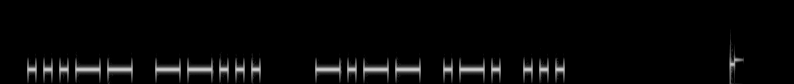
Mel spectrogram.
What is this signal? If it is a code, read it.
Morse code, heard as a keyed tone, about 15 wpm, 700 Hz. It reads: 37 YRS
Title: Practice QSO - Exchange 3 - More Info - 15wpm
